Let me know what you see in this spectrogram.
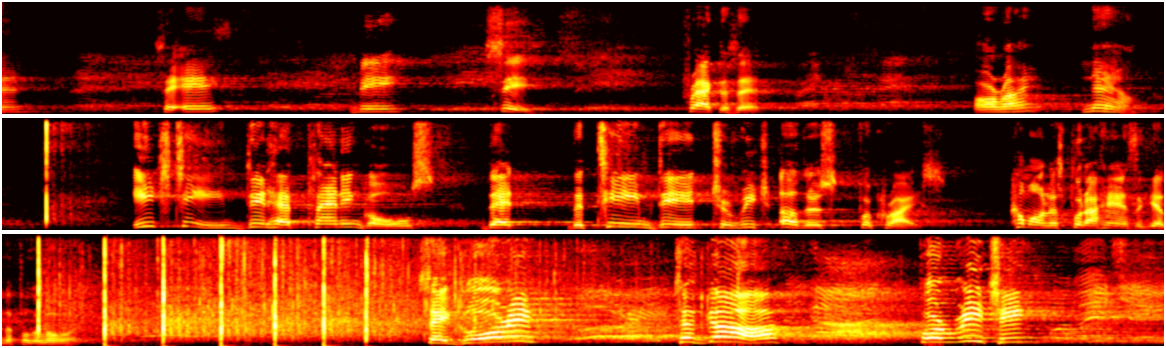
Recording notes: During Sunday morning service on October 8, 2019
